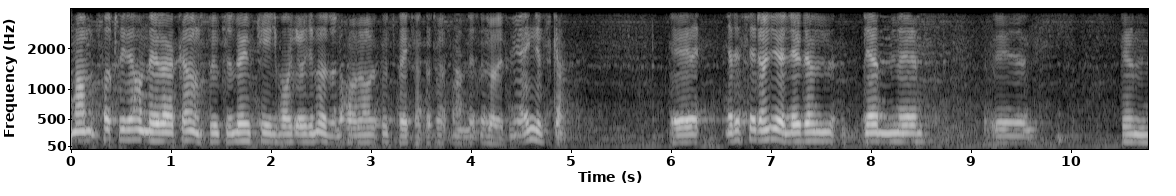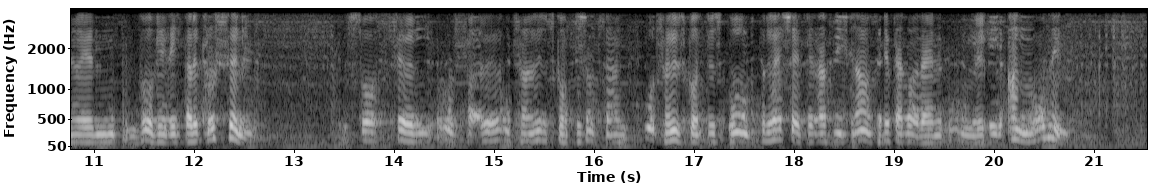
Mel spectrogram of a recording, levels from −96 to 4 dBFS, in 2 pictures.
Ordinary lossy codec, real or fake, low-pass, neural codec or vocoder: none; fake; 3.6 kHz; codec, 44.1 kHz, 1.7 kbps, Pupu-Codec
